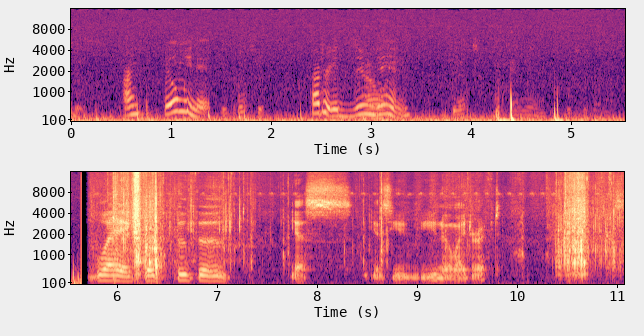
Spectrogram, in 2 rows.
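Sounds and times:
low rumble: 0.0s - 5.7s.

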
